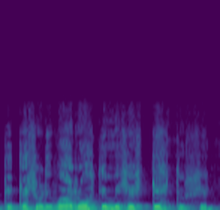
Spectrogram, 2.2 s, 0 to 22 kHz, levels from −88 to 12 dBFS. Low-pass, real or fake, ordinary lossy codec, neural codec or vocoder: none; real; none; none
